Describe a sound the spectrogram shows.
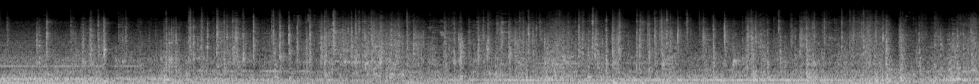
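Scrap metal crunches, scrapes and clatters as it is crushed.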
